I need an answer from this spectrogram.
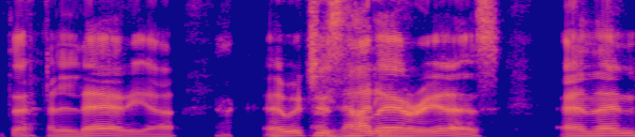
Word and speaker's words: Hilaria: My name is Hilaria. Faker, the H is silent.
